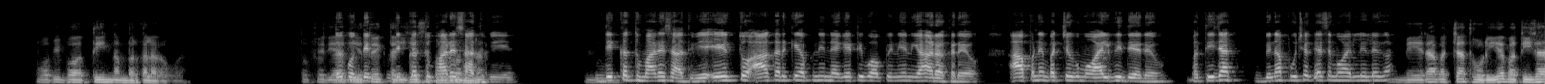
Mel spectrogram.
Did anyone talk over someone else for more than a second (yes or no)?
yes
